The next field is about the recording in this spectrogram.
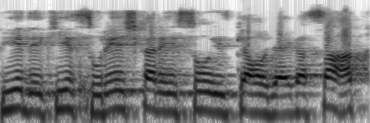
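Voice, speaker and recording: A man's voice: a little high, flat delivery, moderate pace, mellow, reverberant, highs cut off. Hindi-speaking math teacher quizzing his class. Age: 40s. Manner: coaxing, asks questions and answers them himself. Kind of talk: exam-prep math lesson.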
